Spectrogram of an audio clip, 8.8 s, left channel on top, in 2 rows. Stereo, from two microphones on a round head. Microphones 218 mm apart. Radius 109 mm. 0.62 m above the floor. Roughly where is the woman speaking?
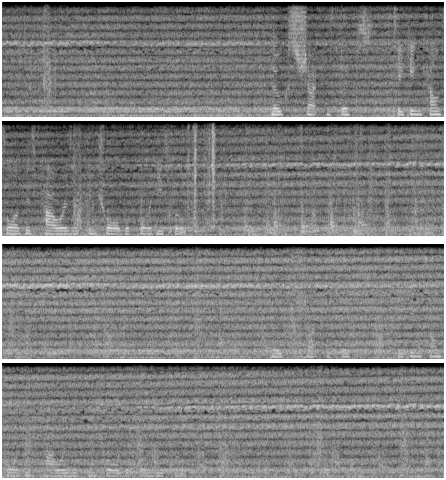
Left.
